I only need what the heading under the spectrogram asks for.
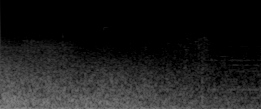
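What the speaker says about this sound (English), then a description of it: "this forward cannon just took a direct hit, but seems to have survived it" A heavy cannon-hit explosion in the naval combat game From the Depths, a loud deep boom with rumbling decay that fades over two seconds, no talk.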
